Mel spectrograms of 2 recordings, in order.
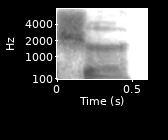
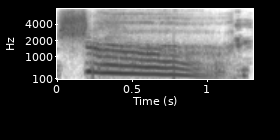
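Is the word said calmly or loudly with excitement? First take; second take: calmly; loudly. First: It is said calmly and flatly. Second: It is said loudly and excitedly.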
